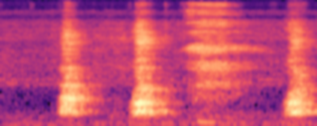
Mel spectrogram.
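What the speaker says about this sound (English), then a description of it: "my dog's barking." A dog barks close by in three sharp, evenly spaced woofs, with a brief whine or yip between the second and third bark.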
